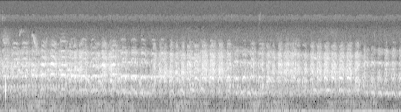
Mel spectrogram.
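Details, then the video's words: Chorus of kookaburras recorded from a cottage verandah at Ballandean: continuous dense, overlapping cackling and chuckling laughter from several birds, with no pauses throughout, over low background rumble. "Kookaburra sounds"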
